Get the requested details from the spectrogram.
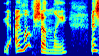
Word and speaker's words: Chun-Li: Chun-Li, okay.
